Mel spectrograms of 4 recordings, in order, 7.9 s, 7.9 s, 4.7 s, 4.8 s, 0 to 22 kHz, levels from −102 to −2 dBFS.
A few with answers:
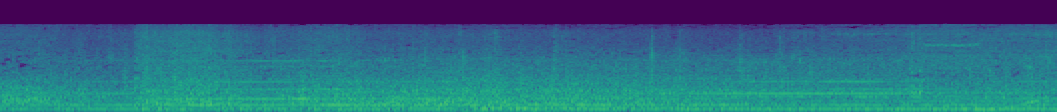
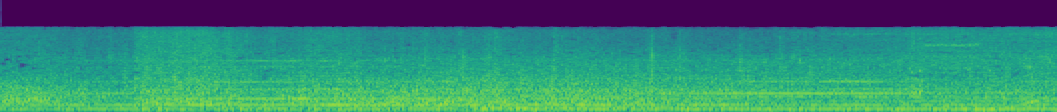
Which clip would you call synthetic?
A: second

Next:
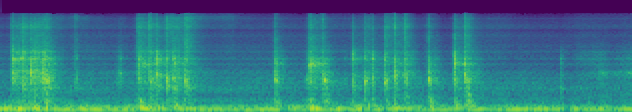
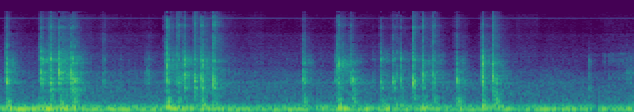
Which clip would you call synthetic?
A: first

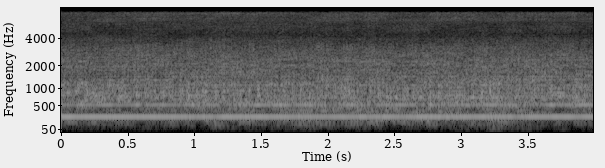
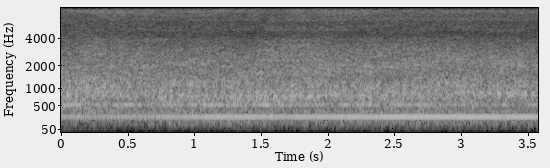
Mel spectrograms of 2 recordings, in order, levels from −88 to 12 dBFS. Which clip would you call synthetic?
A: first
